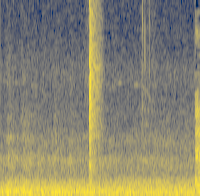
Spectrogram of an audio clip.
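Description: Steady low outdoor rumble, with one sharp click just under a second in.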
